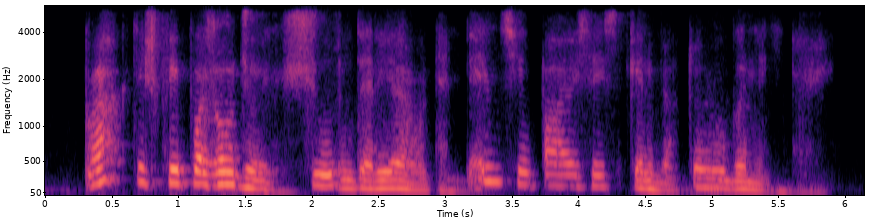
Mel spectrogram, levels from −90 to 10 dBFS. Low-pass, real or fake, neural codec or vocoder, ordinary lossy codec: 5.4 kHz; fake; codec, 24 kHz, 0.9 kbps, WavTokenizer, medium music audio release; Opus, 16 kbps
